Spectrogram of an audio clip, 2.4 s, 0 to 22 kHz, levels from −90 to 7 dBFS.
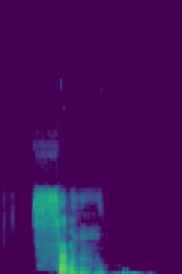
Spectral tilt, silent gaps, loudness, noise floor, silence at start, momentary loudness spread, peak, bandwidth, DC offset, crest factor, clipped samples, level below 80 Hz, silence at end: -3.5 dB/octave; none; -24 LUFS; -45 dBFS; 0.4 s; 25 LU; 0 dBFS; 11 kHz; under 0.1%; 28 dB; under 0.1%; -50 dBFS; 0.6 s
